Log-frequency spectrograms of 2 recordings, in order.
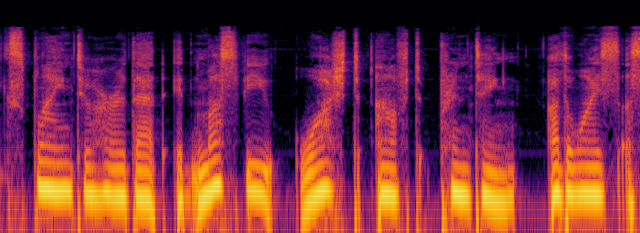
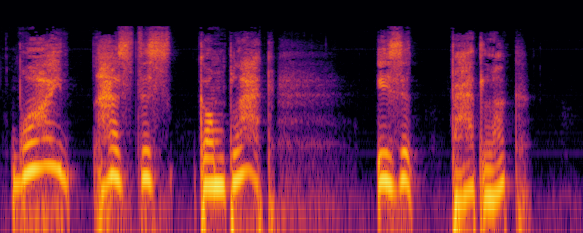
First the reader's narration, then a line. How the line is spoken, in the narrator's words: She could not understand this at all and exclaimed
